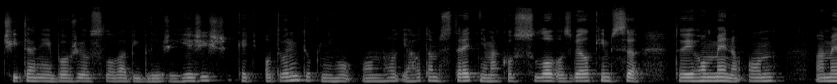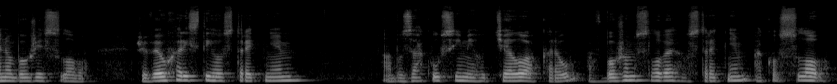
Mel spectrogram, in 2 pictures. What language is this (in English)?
Slovak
